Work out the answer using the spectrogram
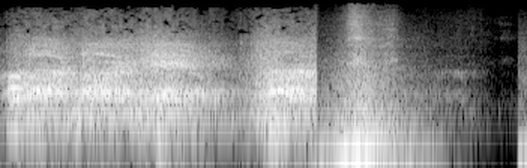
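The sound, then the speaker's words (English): A crowd at a political speech chants "four more years," a loud surge of many voices that stops abruptly, followed by a shorter burst of crowd noise that fades out. “And everybody started chanting, trying to save him there.”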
